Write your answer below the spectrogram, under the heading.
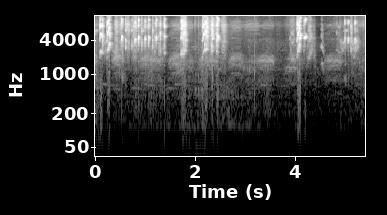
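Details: Dense, high-pitched chattering from a collection of aviary lovebirds, rapid strings of shrill notes with brief louder squawks rising above.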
